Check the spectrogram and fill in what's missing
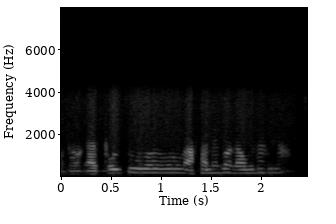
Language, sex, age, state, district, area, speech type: Assamese, male, 60+, Assam, Sivasagar, rural, conversation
